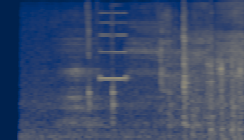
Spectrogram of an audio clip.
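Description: Lift call button pressed: two sharp clicks about a second in with a short single-pitched electronic beep, the button's acknowledgement tone, over a low steady hum.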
